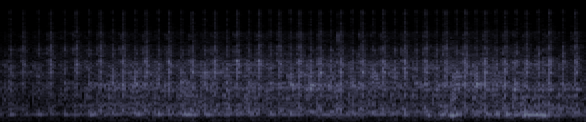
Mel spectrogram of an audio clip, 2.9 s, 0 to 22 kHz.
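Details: 1923 Ciné Kodak Model A spring-wound 16mm movie camera, serial 01113: fast, even mechanical whirr with steady fine clatter and no catches or hitches; the mechanism runs smoothly.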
